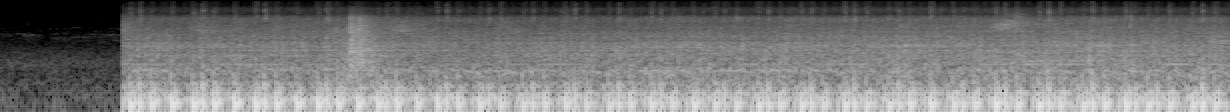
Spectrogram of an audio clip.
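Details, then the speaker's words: Harley-Davidson V-twin after cam job (easy-start cams, lifters, S&S oil pump, pump plate), rattle believed from the exhaust pipe/heat shields now gone: fires and settles into an even, loping idle with no rattle or clatter; normal idle. "so we think that's what it is because now it's gone"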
